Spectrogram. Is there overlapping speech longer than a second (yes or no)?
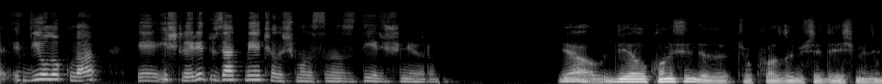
no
